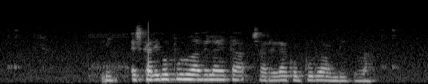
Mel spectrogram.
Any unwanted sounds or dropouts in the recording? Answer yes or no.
yes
